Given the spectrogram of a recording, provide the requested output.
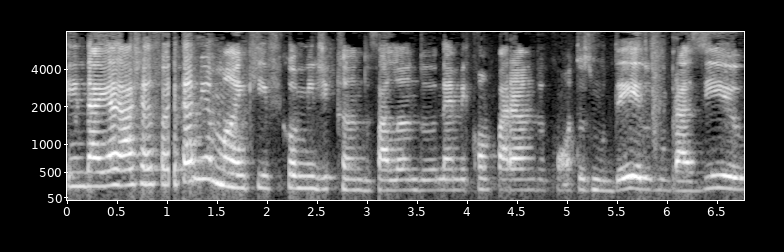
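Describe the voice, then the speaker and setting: Using lively intonation and big swings in loudness, a woman speaks at a moderate pace with hardly any pauses. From United States. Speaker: model. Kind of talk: interview. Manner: halting.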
